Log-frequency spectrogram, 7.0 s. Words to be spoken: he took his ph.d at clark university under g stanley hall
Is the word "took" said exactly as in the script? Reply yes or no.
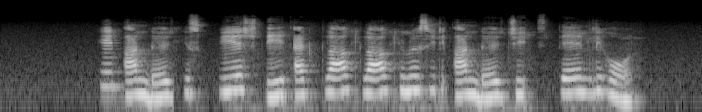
no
